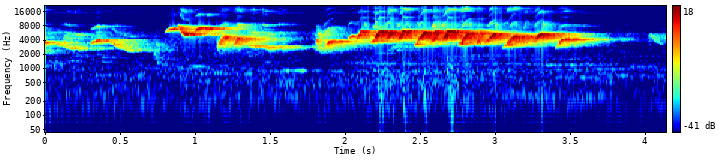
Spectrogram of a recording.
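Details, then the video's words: Oriental white-eye singing a complete contest song: bright, high twittering begins, then a dense, sustained trill of rapid chirps rolls on for over a second, ending in a faint short note. "Burung pleci gacoor full materi"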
